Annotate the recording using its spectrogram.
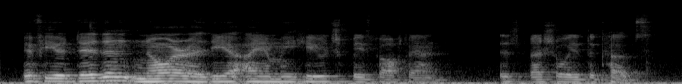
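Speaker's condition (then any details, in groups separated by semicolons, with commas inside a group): Cerebral palsy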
